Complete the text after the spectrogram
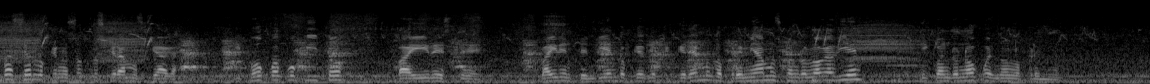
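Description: A man speaks calmly to a dog outdoors.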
